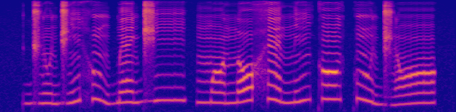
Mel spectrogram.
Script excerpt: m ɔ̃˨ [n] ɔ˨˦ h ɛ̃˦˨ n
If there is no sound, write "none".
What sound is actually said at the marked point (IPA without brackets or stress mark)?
n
